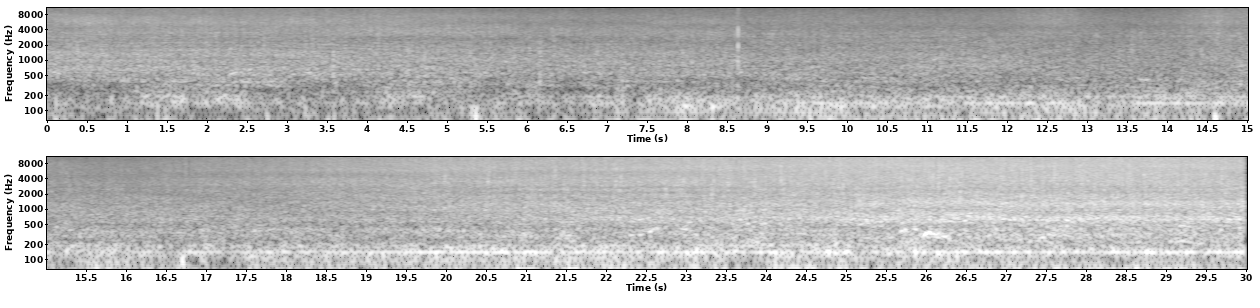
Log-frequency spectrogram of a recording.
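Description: Steady rush of water from a small garden waterfall into an ornamental pond, growing louder over the second half, with a low steady hum underneath.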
